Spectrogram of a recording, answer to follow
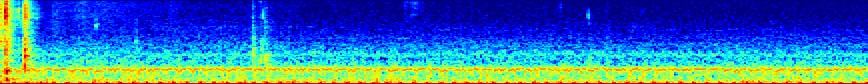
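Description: Steady low background hum in a small room, with a keyboard keystroke right at the start and a couple of faint clicks later.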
